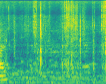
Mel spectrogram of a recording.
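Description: A woman's words trail off at the start, then faint rustling and small clicks as a sheet of paper, the microphone's instruction manual, is handled.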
